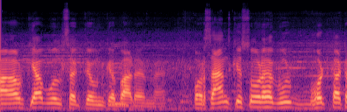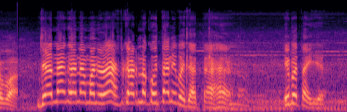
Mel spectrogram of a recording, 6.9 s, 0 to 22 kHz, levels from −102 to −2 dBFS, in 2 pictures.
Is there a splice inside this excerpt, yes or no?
yes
